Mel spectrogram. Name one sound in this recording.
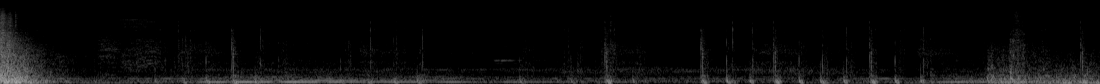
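Footsteps clank on a metal floor.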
